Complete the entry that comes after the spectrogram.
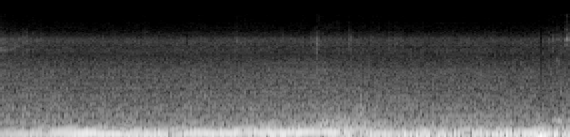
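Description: Steady car traffic on roads in the Paris region, a loud continuous low rumble of passing vehicles with engines droning and swelling, no voices.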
